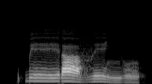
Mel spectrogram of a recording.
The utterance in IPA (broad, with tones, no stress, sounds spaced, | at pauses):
ɓ eː˦ ɾ a˦˨ v e˦˨ ɲ ʊ˨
